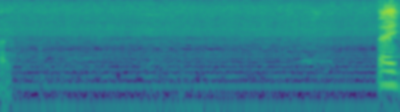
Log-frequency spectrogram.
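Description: Steady faint electrical hum in a pause between words, with a man's voice starting again near the end.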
